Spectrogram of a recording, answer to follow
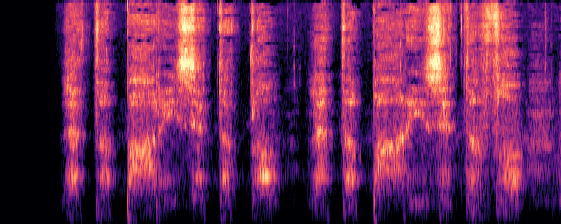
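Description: A whispered voice with sharp clicks among it, starting about half a second in.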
